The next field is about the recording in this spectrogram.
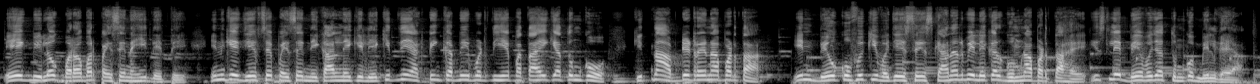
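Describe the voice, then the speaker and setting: A man's voice: sits high, normal speed, faint music behind, voice pushed up, natural voice. A man voicing a brazen, scheming beggar in a cartoon story, pleading and complaining theatrically. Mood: indignant. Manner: pleading, loud, indignant street patter.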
